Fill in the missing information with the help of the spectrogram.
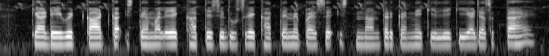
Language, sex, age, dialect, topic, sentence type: Hindi, male, 25-30, Awadhi Bundeli, banking, question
